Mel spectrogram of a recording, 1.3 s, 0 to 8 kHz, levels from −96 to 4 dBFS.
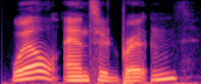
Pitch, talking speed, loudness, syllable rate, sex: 165 Hz, 135 wpm, -16 LUFS, 5.7 syllables/s, male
